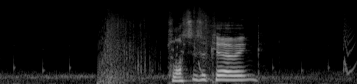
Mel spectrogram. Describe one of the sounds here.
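A sharp hit sound rings out as a blow strikes.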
